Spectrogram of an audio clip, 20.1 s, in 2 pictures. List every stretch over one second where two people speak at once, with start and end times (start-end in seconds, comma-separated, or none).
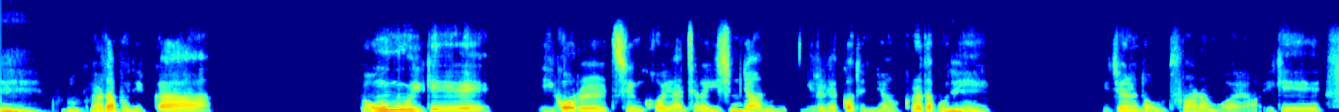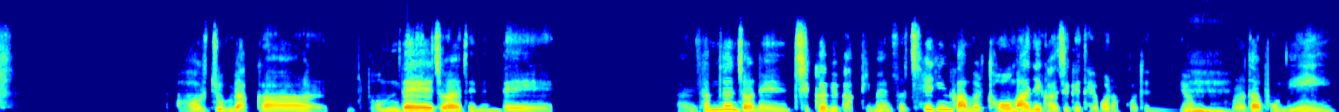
none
